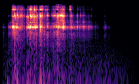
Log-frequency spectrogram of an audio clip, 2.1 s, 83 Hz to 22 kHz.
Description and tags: Rattle Toy infant stuffet animal 2.L
small stuffed toy rattle movement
